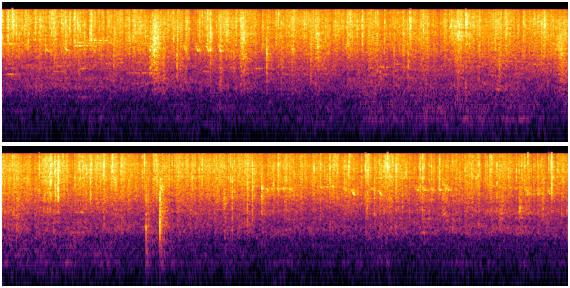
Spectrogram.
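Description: Burning trash pile crackling and hissing, with a steady hiss full of small pops and a sharper crack about eleven seconds in.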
